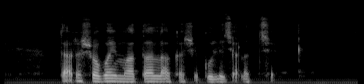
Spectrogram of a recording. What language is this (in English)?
Bangla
